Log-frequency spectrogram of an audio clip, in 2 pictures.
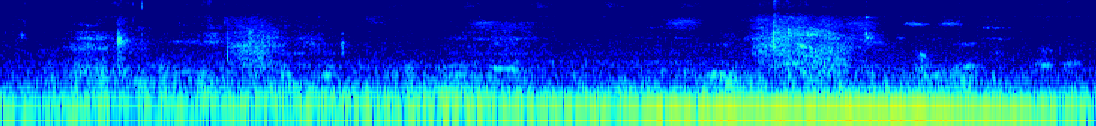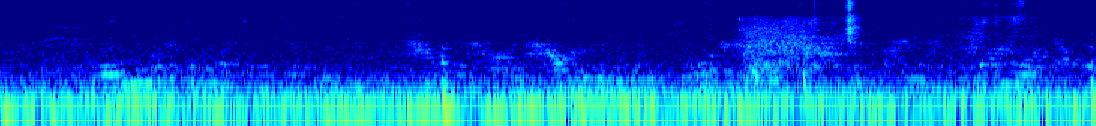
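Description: A makeup brush brushes softly against skin.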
